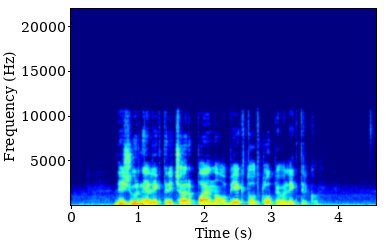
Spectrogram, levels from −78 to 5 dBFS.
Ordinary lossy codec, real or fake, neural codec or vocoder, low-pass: none; real; none; 10.8 kHz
